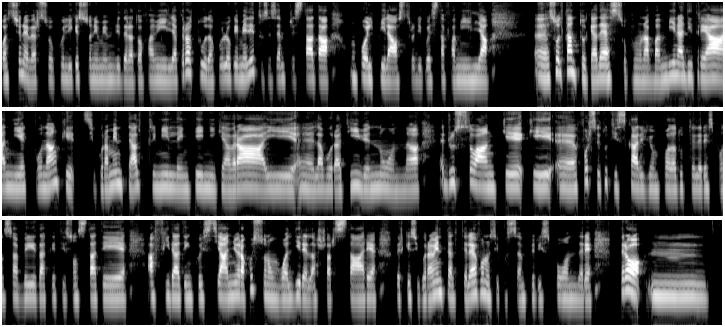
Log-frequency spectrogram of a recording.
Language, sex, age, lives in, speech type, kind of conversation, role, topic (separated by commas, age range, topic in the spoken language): Italian, female, 25-29, Italy, conversation, advice, advisor, Come faccio a decidere se trasferirmi in un'altra città o restare vicino alla famiglia?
